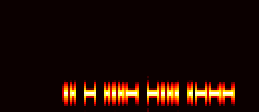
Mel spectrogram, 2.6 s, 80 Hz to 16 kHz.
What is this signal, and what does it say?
Morse code, heard as a keyed tone, about 36 wpm, 700 Hz. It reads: ITVBJ
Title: Code Groups - 5 Letters - 35wpm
